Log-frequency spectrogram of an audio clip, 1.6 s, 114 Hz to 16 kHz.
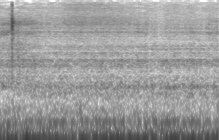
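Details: Webasto Airtop 3500 12V diesel air heater, relit after going out: steady low hum with an even roaring burn, no sputter or cut-outs, firing and running normally with warm air coming out.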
